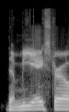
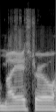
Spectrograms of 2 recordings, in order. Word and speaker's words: Maestro: The only thing that I saw that I think was popular was the Maestro or Maestro, however you want to pronounce it. Depending on where you put the accent, is a big thing.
